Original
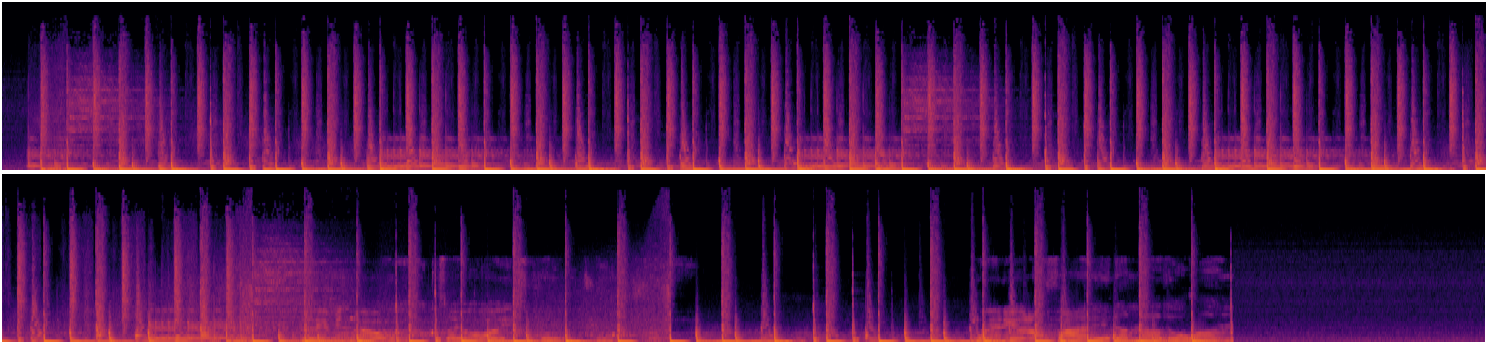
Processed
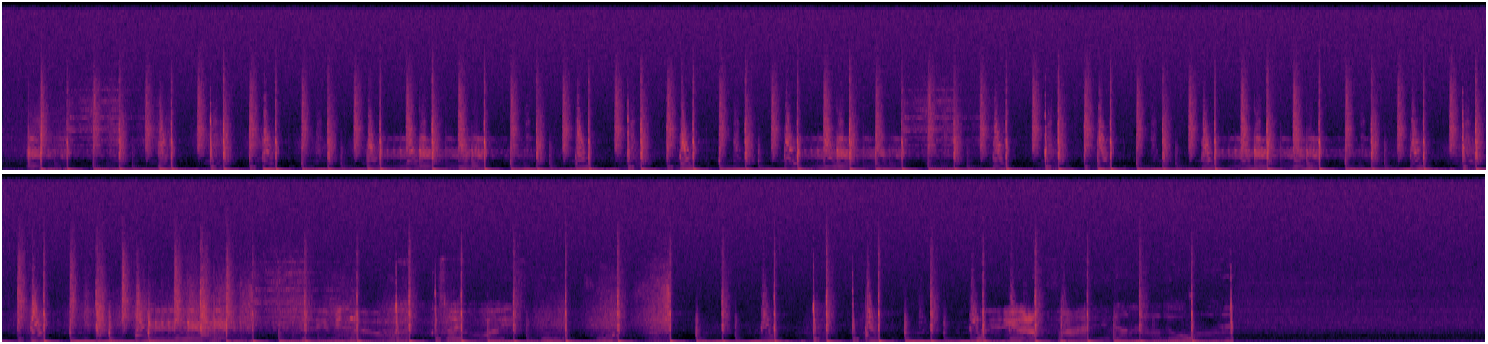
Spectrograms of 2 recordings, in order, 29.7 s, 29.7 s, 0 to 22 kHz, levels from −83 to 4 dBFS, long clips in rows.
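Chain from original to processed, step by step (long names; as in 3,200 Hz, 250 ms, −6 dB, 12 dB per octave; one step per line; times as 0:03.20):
guitar amp tone stack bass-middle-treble 6-0-2
downward compressor, threshold −49 dBFS, peak gain reduction 14 dB
meter weighting curve D
background noise violet −61 dBFS
on a send: convolution reverb RT60 2.3 s, pre-delay 6 ms, DRR 19 dB
on the sum: level +9.5 dB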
